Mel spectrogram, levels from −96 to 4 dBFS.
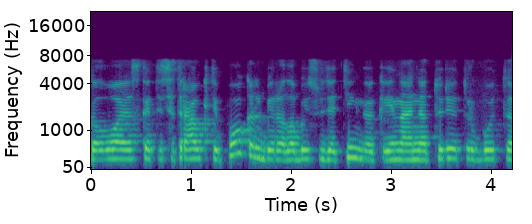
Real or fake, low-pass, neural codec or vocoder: real; 7.2 kHz; none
